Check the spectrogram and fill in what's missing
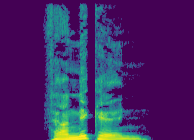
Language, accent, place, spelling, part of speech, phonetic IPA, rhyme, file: German, Germany, Berlin, vernickeln, verb, [fɛɐ̯ˈnɪkl̩n], -ɪkl̩n, De-vernickeln.ogg
- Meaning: to nickel-plate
